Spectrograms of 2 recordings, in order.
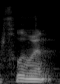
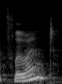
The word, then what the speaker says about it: fluent: Fluent, fluent.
